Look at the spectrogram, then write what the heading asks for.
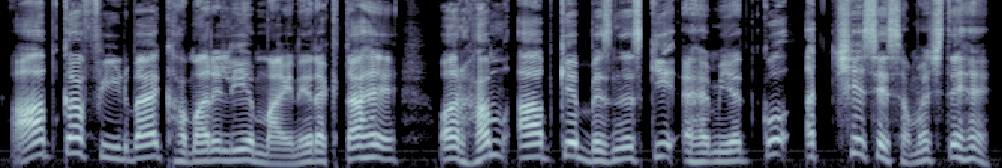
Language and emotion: Hindi, happy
